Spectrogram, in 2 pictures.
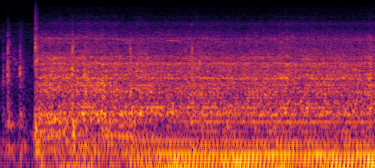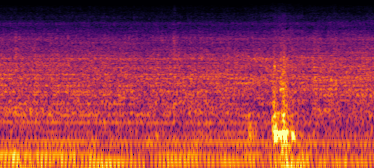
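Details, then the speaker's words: Water pump on a Coachmen Classic motorhome under renovation, fresh tank about half full: steady electric hum running constantly without cycling off, air heard in lines, brief clatter; owner suspects the pump may be bad and may need replacing. "just running constant i hear air it may take some doing here to get all the that pump might even though it makes noise you know it's running it doesn't mean that pumps any good"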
